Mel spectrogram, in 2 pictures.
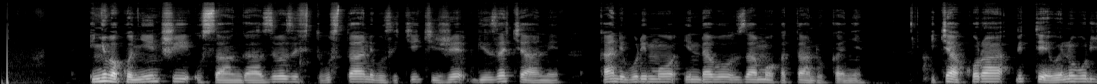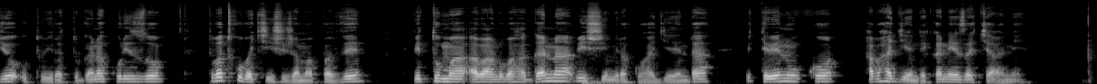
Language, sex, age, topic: Kinyarwanda, male, 18-24, education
